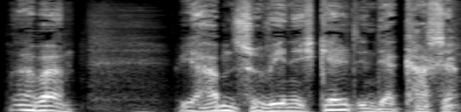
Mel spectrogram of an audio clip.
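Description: A friendly old grandfather hedgehog from a storybook, husky and raised in pitch, as a man puts him on. He chats in a warm, lively, easygoing way. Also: normal speed, no room sound, studio quality. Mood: genial. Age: older.

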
